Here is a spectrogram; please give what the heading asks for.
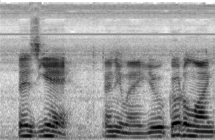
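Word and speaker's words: Bézier: Bezier. Oh, it's a French word, okay. Bezier.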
